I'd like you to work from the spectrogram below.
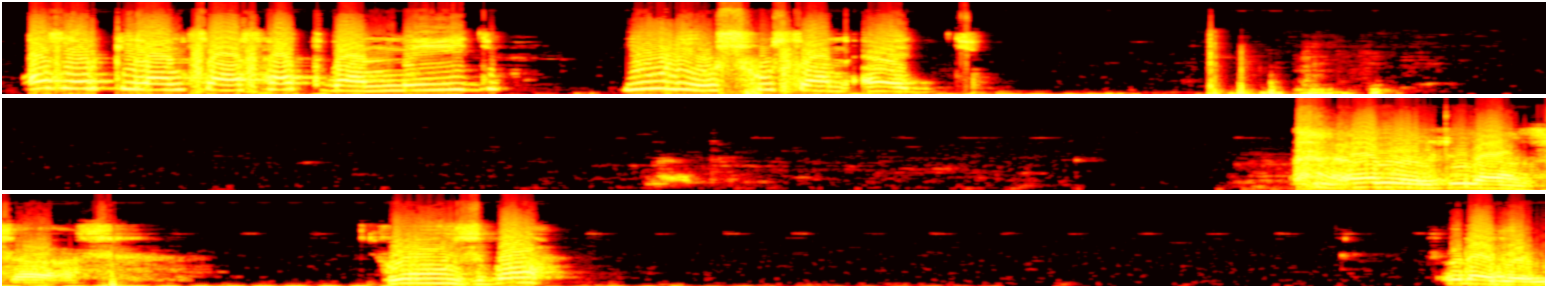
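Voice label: dialect collection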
